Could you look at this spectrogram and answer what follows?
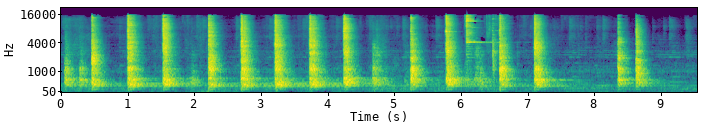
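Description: Steady hammer blows on a rivet in a steel vehicle chassis frame, about two a second, each with a short metallic ring, working the rivet out. The blows stop for about a second, then two quick ones come near the end.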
